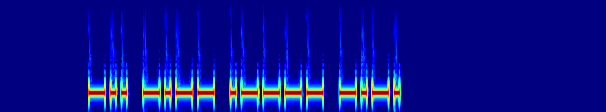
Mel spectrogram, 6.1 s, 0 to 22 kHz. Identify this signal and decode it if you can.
Morse code, heard as a keyed tone, about 22 wpm, 700 Hz. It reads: DY1C
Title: DXCC-100 Call Signs - 4 Characters - 22wpm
